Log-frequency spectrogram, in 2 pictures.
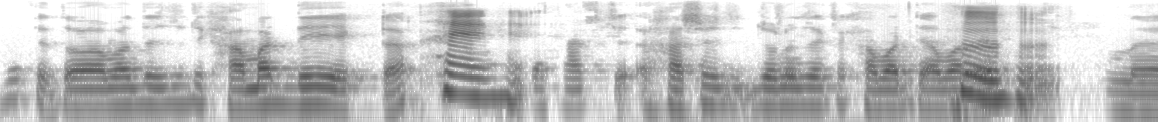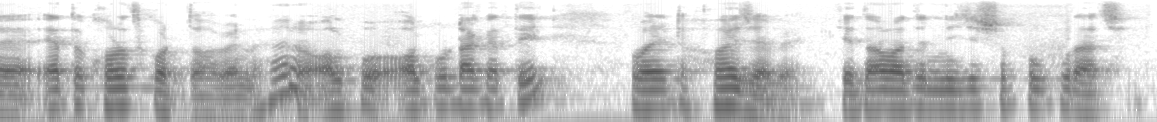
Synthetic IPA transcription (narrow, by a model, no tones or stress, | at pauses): ɦet̪et̪oamad̪eɾd͡ʑod̪ikʰamaʈ̚d̪eeɛk̚ʈaɛ̃ɦ̪ɦaʃhaʃeɾd͡ʑonːod͡ʑeɛk̚ʈakʰamaɖ̚d̪eama | ɛ̰t̪okʰɔɾot̪ʰkoɾt̪eɦɔbenaɦɛɔ̰lpo̰ɔ̰lpoʈakat̪ej | amaɾeʈahoed͡ʑa̰bḛkint̪uamad̪eɾnid͡ʑeʃopokuɾat͡ɕʰe̥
